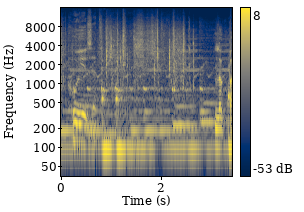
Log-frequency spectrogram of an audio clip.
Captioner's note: none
